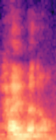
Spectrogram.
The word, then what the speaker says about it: Himeno: It's actually Himeno. It's Hy. They spell it wrong in these dubs versus what Toei's official is.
